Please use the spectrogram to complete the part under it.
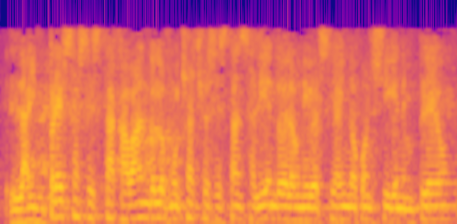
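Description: This middle-aged Colombian speaker talks quickly, telling personal stories to an audience in his Colombian Spanish accent and animating the dialogue with lively pitch leaps. The recording comes from an echoey, dull-sounding hall with faint noise.

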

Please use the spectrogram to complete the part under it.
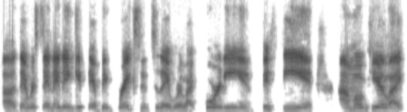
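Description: Bright, reassuring woman podcast host. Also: mid-range voice, level tone, moderate pace. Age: 30s. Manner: encouraging, reassuring. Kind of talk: casual podcast interview. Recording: slightly muffled lo-fi audio.

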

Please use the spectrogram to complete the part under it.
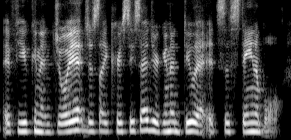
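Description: A woman fitness coach giving relaxed, encouraging advice in a podcast chat. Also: medium pitch, quick pace. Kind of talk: casual roundtable chat.

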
